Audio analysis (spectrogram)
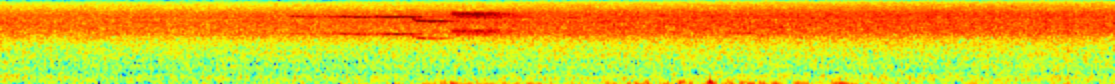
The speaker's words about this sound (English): I'm hearing a thrush in the distance, we're gonna maybe head that way.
